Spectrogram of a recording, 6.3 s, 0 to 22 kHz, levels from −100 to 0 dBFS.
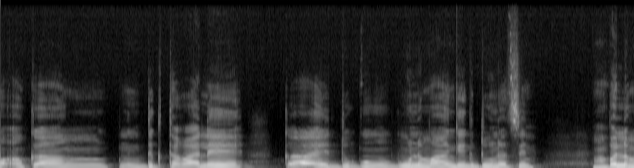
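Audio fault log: No technical faults can be heard anywhere in the speech signal.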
